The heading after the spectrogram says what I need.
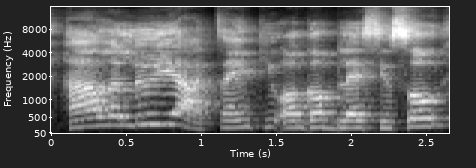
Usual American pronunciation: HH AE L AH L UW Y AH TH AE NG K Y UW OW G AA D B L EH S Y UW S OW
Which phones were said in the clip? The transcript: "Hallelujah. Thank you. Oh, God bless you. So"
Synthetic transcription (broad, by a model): HH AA L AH L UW Y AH T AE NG K Y UW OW G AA B L EH S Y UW S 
